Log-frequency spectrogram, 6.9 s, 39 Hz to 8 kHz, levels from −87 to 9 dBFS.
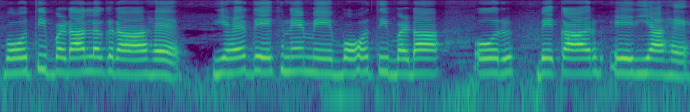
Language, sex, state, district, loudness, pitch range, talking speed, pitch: Hindi, female, Haryana, Jhajjar, -15 LUFS, 245-260 Hz, 140 wpm, 250 Hz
